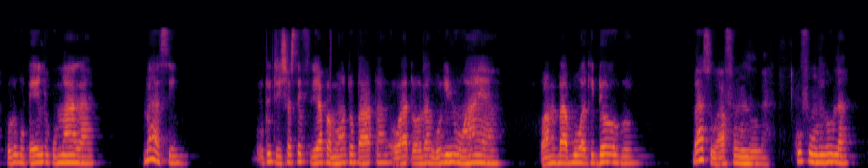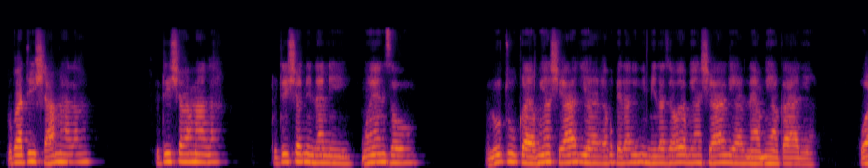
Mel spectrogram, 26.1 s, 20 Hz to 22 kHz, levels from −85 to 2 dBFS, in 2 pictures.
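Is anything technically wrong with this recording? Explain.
Yes. Throughout, the speech has a rough, hissy halo and smeared, underwater quality with nothing above 10.6 kHz, likely Nellymoser compression, whose coarse bit allocation fills weak bands with noise.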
